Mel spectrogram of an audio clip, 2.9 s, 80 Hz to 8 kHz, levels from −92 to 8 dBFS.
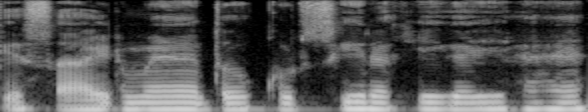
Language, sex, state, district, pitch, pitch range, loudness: Hindi, male, Jharkhand, Deoghar, 130 Hz, 130-135 Hz, -16 LUFS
